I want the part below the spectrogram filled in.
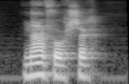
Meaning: researcher
- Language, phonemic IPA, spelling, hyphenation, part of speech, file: Dutch, /ˈnaːˌvɔr.sər/, navorser, na‧vor‧ser, noun, Nl-navorser.ogg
